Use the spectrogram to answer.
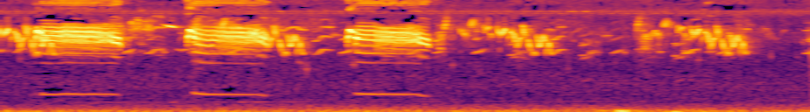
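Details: Bronze-winged jacana, called jolpipi in Bengali, giving three loud buzzy, nasal calls about a second apart, each with a steady low undertone, followed by softer wavering chirps from other birds.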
